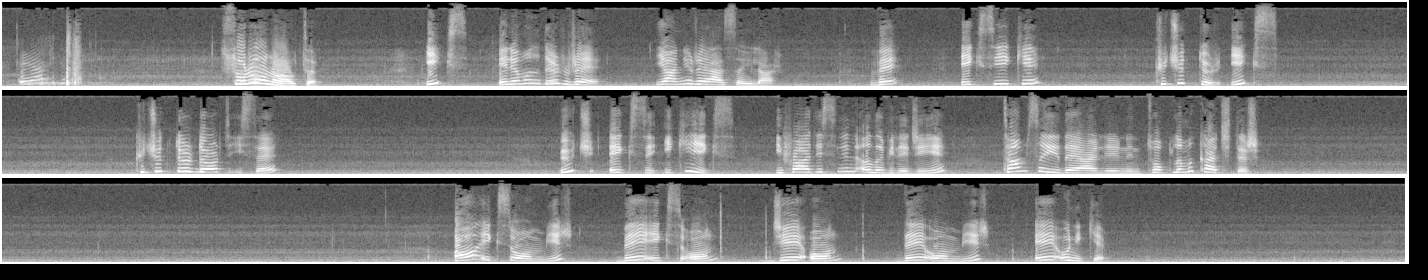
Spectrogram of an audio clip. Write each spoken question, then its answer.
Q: 3 eksi 2X ifadesinin alabileceği tam sayı değerlerinin toplamı kaçtır?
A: Doğru cevap D 11.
